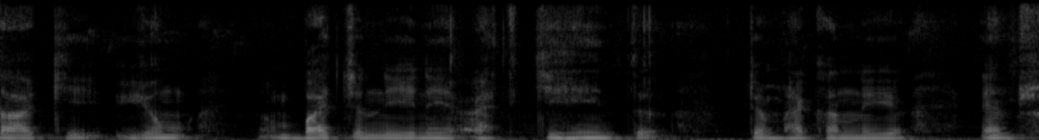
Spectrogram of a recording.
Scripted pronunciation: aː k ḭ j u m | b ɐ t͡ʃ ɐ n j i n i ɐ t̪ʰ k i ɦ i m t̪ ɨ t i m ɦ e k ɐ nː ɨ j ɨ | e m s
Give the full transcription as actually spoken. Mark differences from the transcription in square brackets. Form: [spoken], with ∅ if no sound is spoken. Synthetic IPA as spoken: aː k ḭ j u m | b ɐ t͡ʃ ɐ n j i n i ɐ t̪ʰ k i ɦ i [n] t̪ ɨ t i m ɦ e k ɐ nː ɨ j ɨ | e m s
